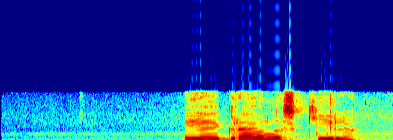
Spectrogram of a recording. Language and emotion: Russian, neutral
